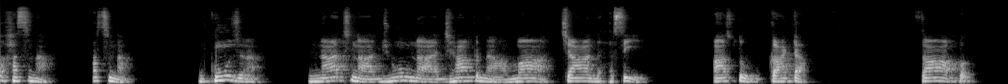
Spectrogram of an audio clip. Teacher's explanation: चंद्रबिंदु का प्रयोग भी हम उन वर्णों को लिखने में करते हैं जिनका उच्चारण मुख और नाक दोनों की सहायता से होता है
